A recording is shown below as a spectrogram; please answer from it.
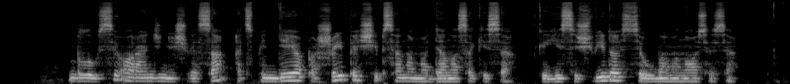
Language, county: Lithuanian, Kaunas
